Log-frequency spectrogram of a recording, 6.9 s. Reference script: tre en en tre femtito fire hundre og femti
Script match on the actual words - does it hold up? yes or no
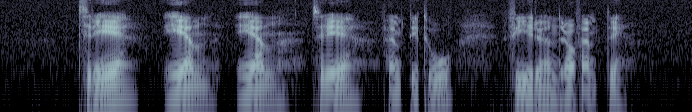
yes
